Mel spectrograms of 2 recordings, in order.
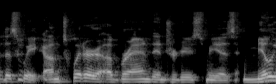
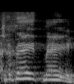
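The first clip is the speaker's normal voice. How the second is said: high mock shout, yelled up high. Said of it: "I'm shouting out loud to myself".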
